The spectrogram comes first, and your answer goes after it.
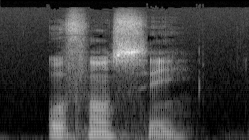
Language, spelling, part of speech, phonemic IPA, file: French, offenser, verb, /ɔ.fɑ̃.se/, Fr-offenser.ogg
- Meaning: 1. to offend (to insult, to cause offence) 2. to hurt (physically damage)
